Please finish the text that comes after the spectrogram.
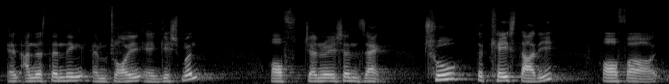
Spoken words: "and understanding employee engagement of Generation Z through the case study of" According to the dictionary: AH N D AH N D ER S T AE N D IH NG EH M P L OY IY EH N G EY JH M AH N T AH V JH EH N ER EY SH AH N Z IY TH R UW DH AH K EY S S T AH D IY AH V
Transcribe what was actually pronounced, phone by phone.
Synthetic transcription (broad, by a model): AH N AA N D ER S T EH N D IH NG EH M P L OY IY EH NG G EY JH M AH N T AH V JH EH N ER EY SH AH N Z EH T R UW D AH K EY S S T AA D IY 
